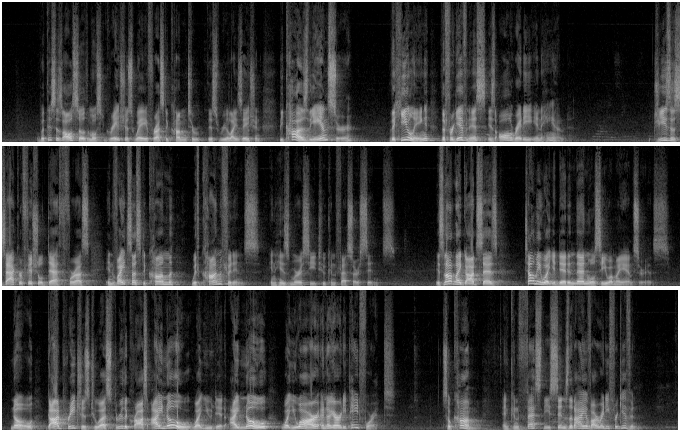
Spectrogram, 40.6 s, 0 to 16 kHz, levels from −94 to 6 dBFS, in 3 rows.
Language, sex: English, male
